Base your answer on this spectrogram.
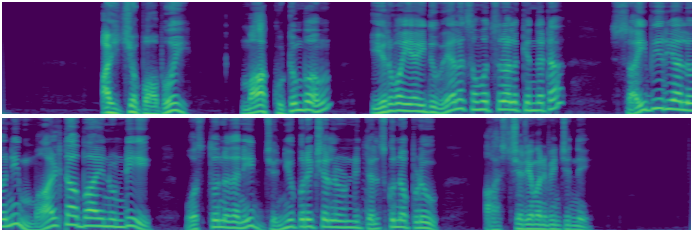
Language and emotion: Telugu, surprised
